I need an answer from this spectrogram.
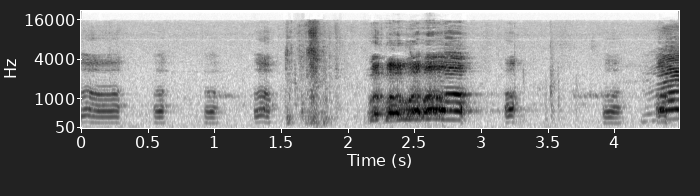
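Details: Billy goat courting a nanny goat with odd noises: a string of short, evenly spaced grunting pulses, then a louder, rough, drawn-out bleat, and more brief pulses at the end.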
